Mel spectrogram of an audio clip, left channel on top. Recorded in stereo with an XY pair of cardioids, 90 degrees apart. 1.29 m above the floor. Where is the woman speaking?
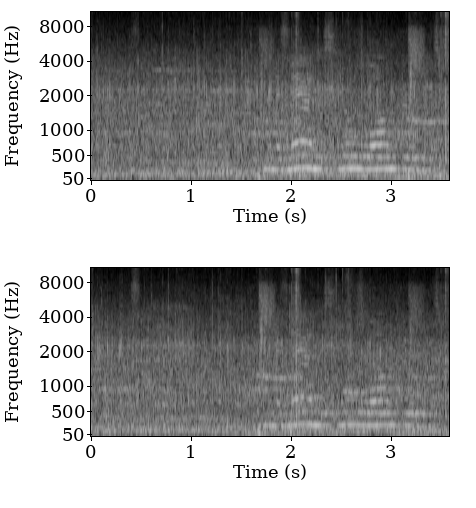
35° left, 2 m.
